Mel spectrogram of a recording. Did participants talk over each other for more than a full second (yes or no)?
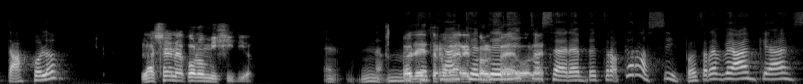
yes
